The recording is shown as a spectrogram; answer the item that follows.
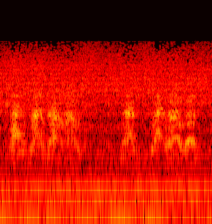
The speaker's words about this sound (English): That dog is barking the same way he barked. It was the same dog outside the cell. What is you talking about? The thing I see. That dog barked at it just like that. That the same barking dog. Who that dog belonged to? Where he come from?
